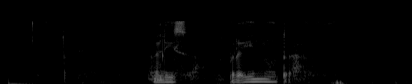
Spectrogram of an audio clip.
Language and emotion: Russian, neutral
